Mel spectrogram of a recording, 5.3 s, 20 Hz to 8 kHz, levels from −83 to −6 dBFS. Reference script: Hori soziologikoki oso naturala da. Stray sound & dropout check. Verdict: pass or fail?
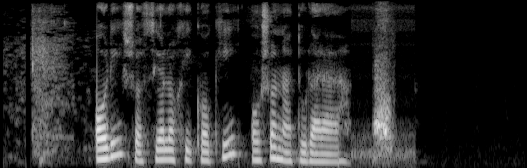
fail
